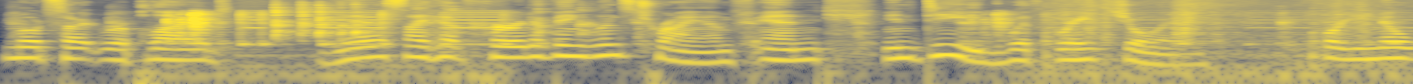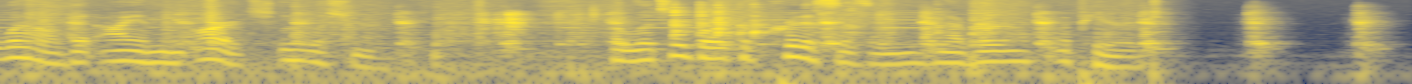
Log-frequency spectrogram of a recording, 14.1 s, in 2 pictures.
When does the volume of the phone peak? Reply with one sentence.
The volume of the phone peaks at 1 second.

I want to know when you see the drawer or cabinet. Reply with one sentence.
The drawer or cabinet can't be heard in this clip.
